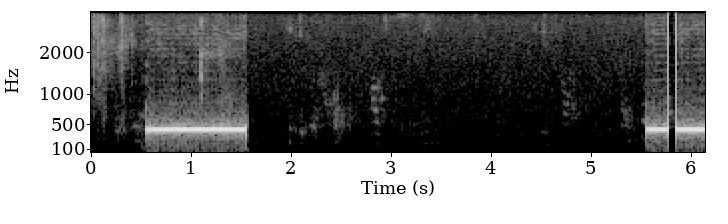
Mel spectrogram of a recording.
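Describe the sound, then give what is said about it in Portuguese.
Ringback tone of a telephone call being placed: a steady single-pitched tone sounds for about a second, then silence, then the tone returns near the end with a couple of sharp clicks over it. “Espera que eu vou fazer uma ligação.”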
